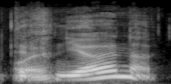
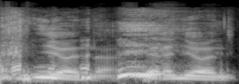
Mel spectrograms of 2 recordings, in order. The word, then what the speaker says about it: Technion: Donc ma prononciation de Technion est parfaite. Alors, je vous le disais tout à l'heure, votre prononciation est parfaite. En hébreu, c'est Technion. En France, Technion. Et je vous le disais,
